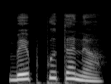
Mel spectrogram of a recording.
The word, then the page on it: ಬೆಪ್ಪುತನ: Kannada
